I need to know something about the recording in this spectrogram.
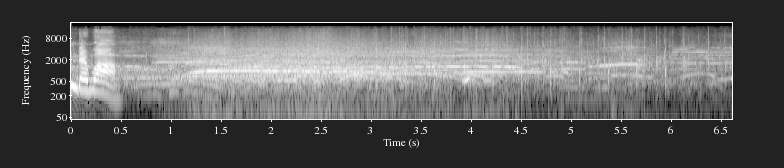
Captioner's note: attendees cheering and clapping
